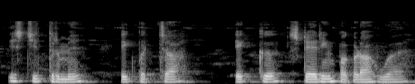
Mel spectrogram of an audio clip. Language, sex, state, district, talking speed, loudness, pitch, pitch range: Hindi, male, Jharkhand, Deoghar, 145 wpm, -18 LUFS, 120 Hz, 120-130 Hz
